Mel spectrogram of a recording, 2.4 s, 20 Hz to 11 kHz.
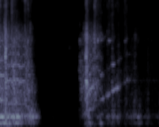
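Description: Necchi HP04 electronic sewing machine running a short burst of test stitching about a second in, its motor whine rising as it speeds up.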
